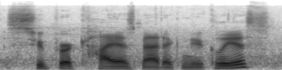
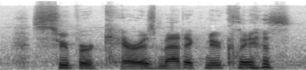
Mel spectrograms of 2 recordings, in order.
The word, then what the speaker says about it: suprachiasmatic nucleus: dr joe saying that the suprachiasmatic nucleus it's a organ in the brain that processes light and makes serotonin but he mispronounced it he said super charismatic nucleus and i thought in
